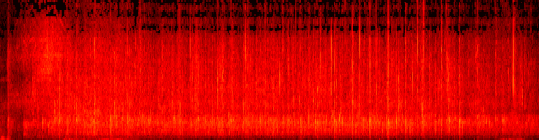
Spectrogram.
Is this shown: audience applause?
yes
